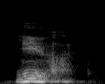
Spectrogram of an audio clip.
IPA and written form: 'liu.haθ (LIUHAÞ)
